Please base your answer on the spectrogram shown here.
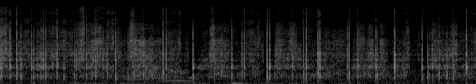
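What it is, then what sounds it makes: Paperback book. A pink paperback novel, "Just Like Magic," with a paper cover is held in the hands and tapped and scratched with long acrylic nails. A rapid series of sharp, dry clicks and taps sounds over a steady bright, crinkly scratching, with almost no low end and no ring after each hit.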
